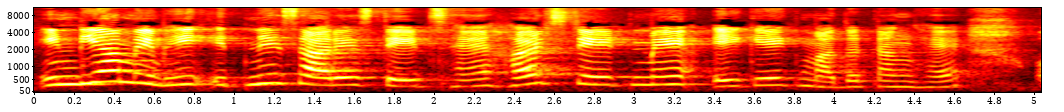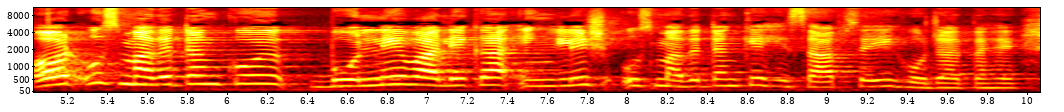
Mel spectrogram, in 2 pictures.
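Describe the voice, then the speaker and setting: A woman's voice: high-pitched, a little slow. A woman giving earnest, emphatic career advice, explaining interview tips and mixing English terms into her talk.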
